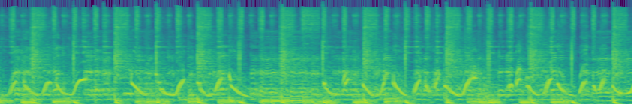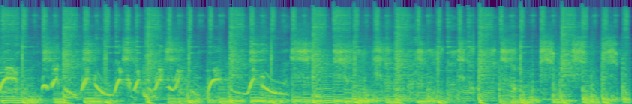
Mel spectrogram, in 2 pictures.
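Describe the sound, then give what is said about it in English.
A steady, loud beatbox groove of punchy vocal kicks and snares, with wavering, siren-like wails imitated by mouth over the beat for much of the time before the wails drop out. “Just listen to the beatbox he will play.”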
